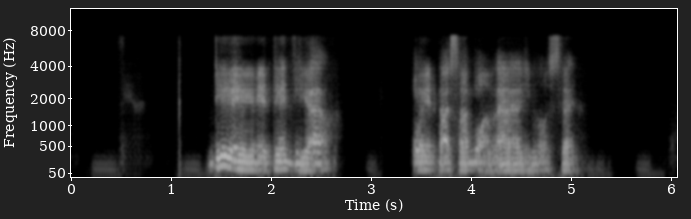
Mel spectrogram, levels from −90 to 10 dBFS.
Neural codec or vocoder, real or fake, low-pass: codec, 16 kHz, 0.5 kbps, FreqCodec, smaller model; fake; 7.2 kHz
